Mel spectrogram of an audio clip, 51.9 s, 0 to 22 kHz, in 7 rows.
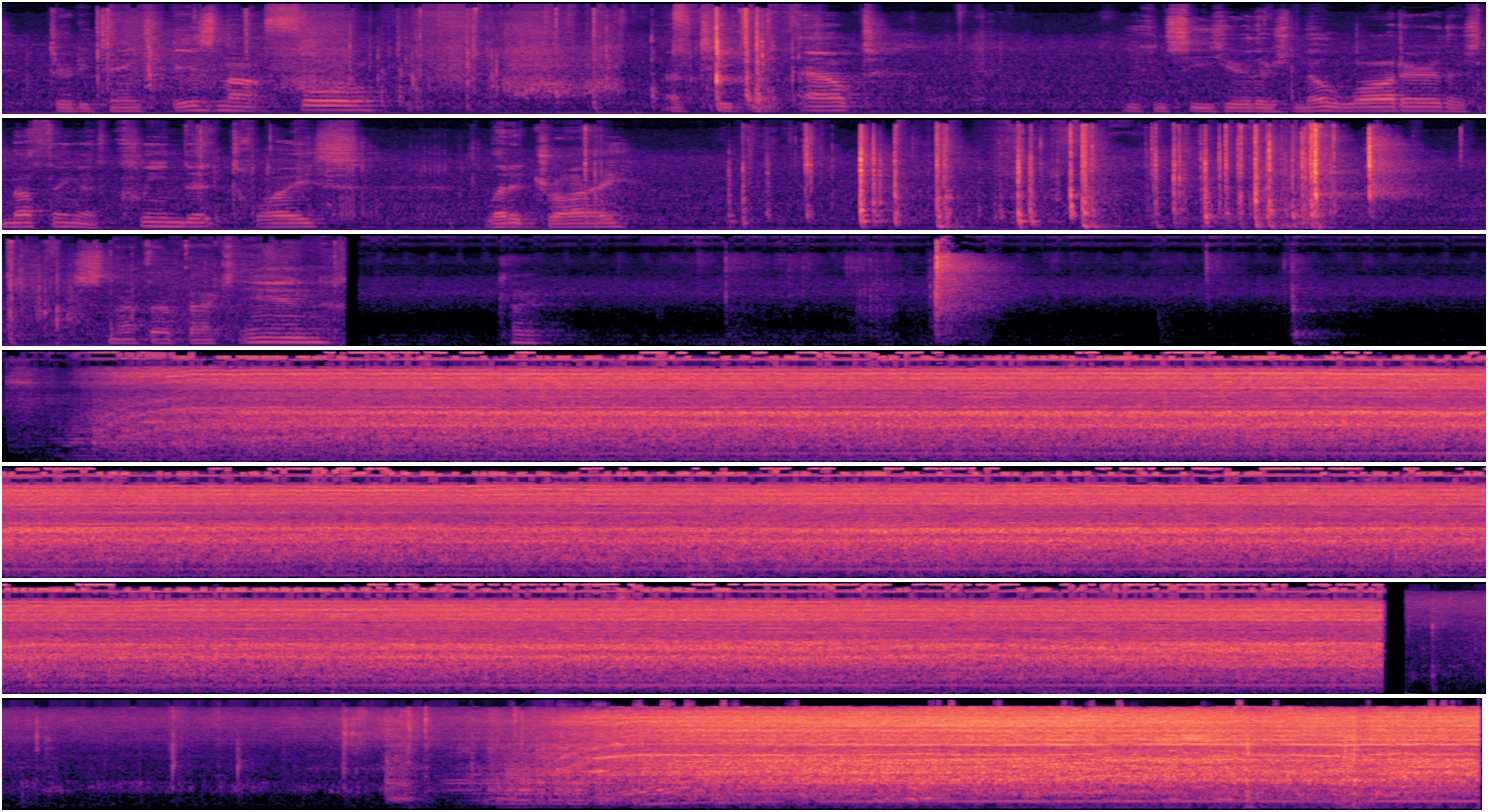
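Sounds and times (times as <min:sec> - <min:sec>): vacuum mop whining: 0:00.0 - 0:04.0, 0:22.4 - 0:44.0, 0:46.2 - 0:51.9.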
